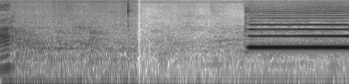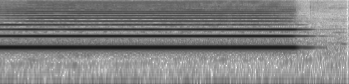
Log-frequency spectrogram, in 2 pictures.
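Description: A Thai khlui flute plays the note D, a single clear, steady tone held for about five seconds and then cut off, following a short stretch of quiet talking.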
